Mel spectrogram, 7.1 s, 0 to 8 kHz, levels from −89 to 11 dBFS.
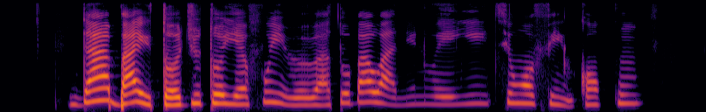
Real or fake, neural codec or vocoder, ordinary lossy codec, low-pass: real; none; none; 7.2 kHz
